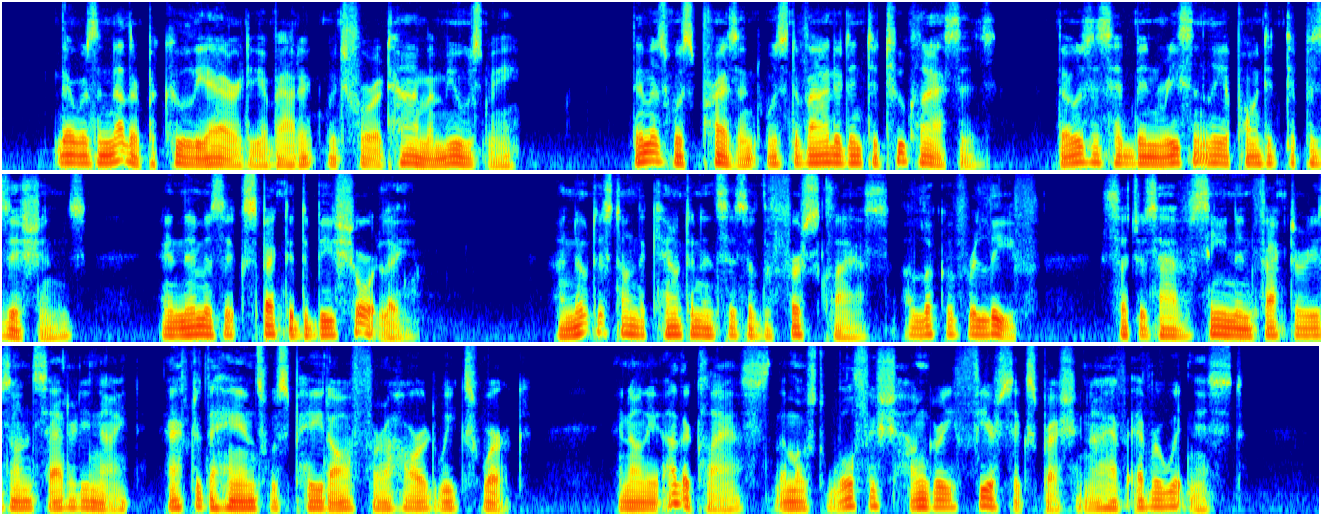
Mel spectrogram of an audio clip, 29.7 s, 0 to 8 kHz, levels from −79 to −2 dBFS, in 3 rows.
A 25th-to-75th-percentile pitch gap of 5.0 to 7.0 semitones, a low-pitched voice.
No: average, 3.7 semitones; very low, 80 Hz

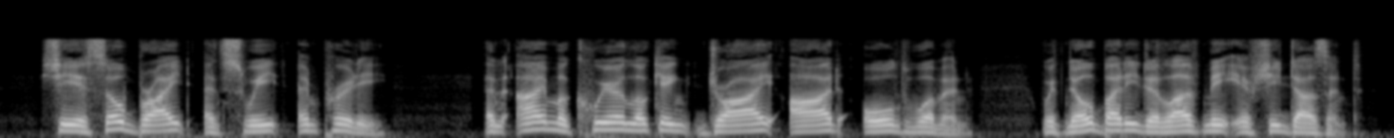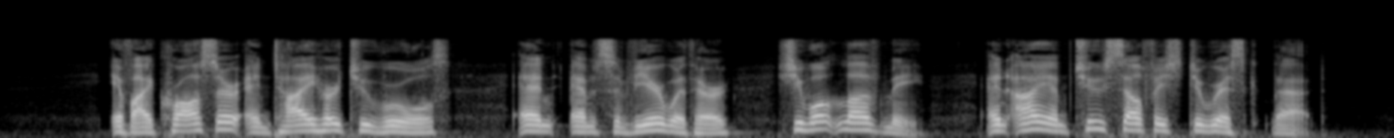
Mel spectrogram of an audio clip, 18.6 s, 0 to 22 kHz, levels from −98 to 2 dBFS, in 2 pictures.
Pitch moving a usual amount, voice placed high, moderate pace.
No: average, 4.0 semitones; medium, 140 Hz; average, 170 wpm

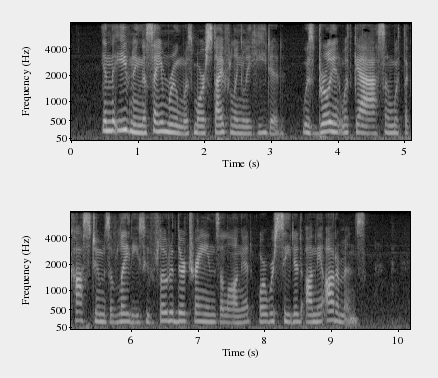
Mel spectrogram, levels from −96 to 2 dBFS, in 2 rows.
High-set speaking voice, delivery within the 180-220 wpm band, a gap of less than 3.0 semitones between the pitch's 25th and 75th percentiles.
Yes: high, 195 Hz; average, 190 wpm; narrow, 2.4 semitones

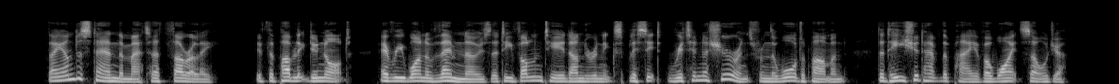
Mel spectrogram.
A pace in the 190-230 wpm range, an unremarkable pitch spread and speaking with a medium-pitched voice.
Yes: average, 200 wpm; average, 3.4 semitones; medium, 150 Hz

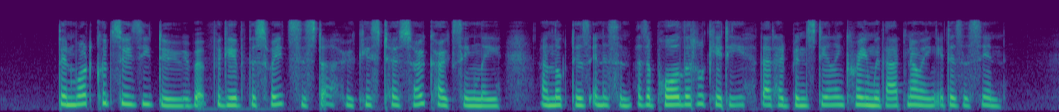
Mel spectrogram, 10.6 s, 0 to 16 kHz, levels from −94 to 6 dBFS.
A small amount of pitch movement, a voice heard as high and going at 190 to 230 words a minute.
Yes: narrow, 2.0 semitones; high, 245 Hz; average, 200 wpm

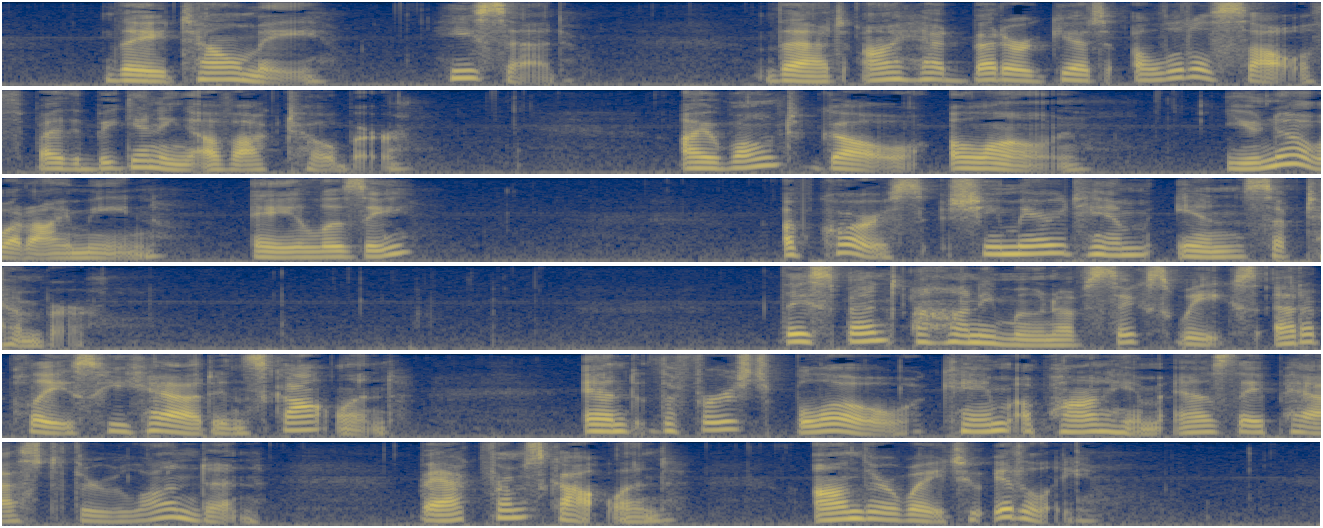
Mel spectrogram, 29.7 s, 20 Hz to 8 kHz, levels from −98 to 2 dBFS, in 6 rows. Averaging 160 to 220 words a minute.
No: average, 140 wpm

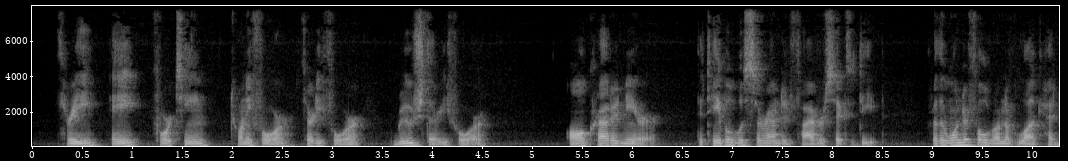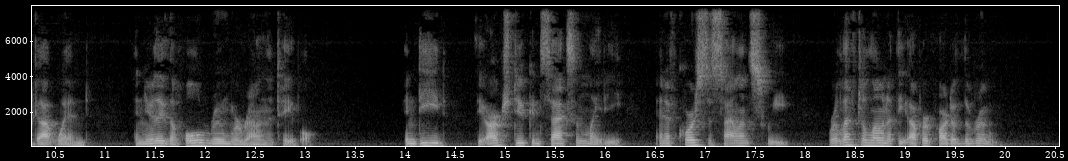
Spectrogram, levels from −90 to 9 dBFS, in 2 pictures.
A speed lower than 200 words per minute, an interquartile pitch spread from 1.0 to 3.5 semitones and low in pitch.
Yes: average, 180 wpm; average, 2.9 semitones; low, 125 Hz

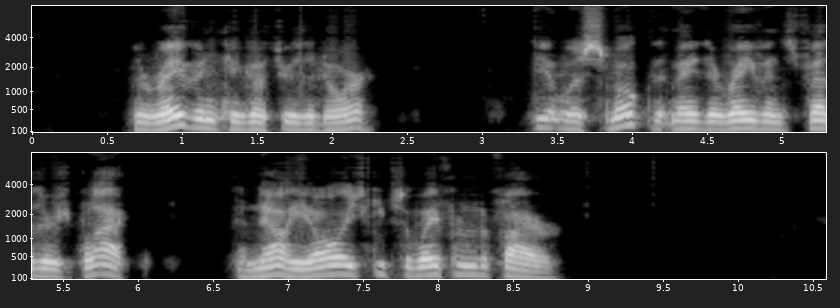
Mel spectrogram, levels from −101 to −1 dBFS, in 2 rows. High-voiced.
No: medium, 140 Hz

